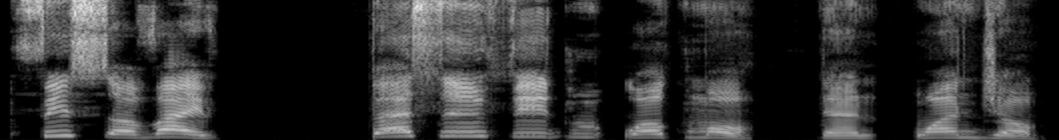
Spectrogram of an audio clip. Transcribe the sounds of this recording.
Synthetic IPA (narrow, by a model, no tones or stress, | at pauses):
fisɔvaɪv | pɛsɔ̃nfidwɔkmɔ | dãn | wãnd͡ʒɔb̚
